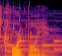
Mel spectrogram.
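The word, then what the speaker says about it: court-bouillon: The fourth dish is court bouillon, pronounced "oob-yon" in Louisiana despite what French phonetics would suggest, which is a fish stew that is one of the signature dishes of rural Creole cooking.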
